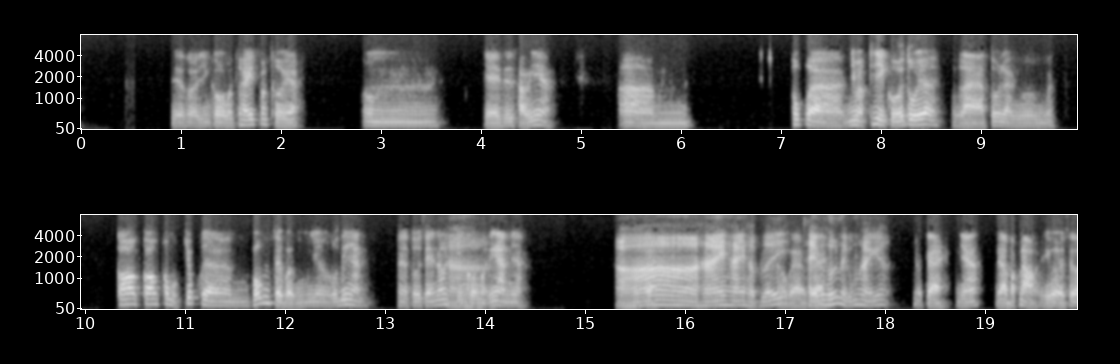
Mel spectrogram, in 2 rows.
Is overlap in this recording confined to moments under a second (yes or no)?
yes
